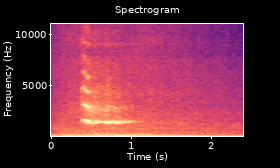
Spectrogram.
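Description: Car pulling up. The engine runs with a low rumble, and about half a second in the tyres screech briefly as it brakes to a stop. The rumble eases off near the end.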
